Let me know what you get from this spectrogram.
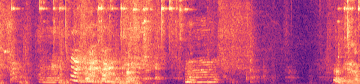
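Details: Two Great Danes, Milly and Izzy, playing indoors and taking over the house; high whining yelps and harmonic whimpers rise and fall between bursts of scuffling, with human speech mixed in.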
